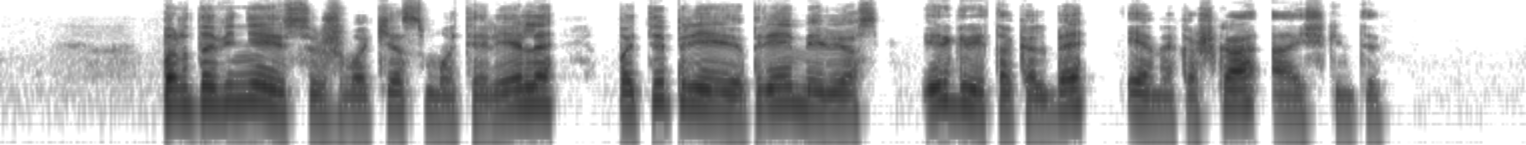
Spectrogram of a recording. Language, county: Lithuanian, Vilnius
